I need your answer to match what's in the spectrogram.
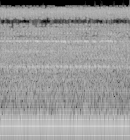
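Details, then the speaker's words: Porsche Macan on a lift, idling: a steady thin whistle that doesn't change pitch. The mechanic traces it to the gearbox and suspects the clutch. The membranes appear to be sucking, the cap opens with difficulty, and the squeal starts when it is opened. "В общем, машину поднимали, звук идет конкретно с коробки. Прямо звук, короче, писк идет. И такое ощущение, что как раз вот со сцепления звук."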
